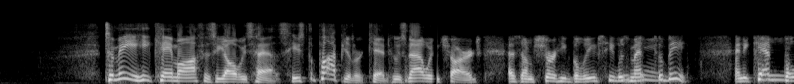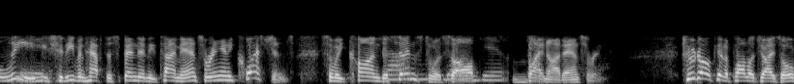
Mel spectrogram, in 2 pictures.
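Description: A speech recording of a phone call, carrying three faults. Hard clipping runs through the whole clip. The signal was driven about 6 dB past what one stage could pass, so the loudest peaks are sliced flat. Only a small share of samples, around half a percent, hit the ceiling. That is why it sounds like brief crackle on loud syllables rather than constant fuzz. The flat tops add high harmonics that the ear hears as grit. At 4.31 s there is a handover gap. The call moved to a different network and no speech frames arrived during the switch. The audio fades out quickly and stays silent for about 60 ms, until 4.37 s. Whatever was said in that slice is gone. Right after the gap comes a fallback to narrowband, lasting to the end of the clip. Before the switch, the sound reaches well above 4 kHz, as expected from HD Voice, and the AMR-WB coding there is clean, which fits a high rate like 23.85 kbit/s. 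From 4.37 s on, nothing above 4 kHz remains. The speech turns duller and somewhat rougher. This fits a drop to the older AMR narrowband codec at a low rate such as 7.4 kbit/s.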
